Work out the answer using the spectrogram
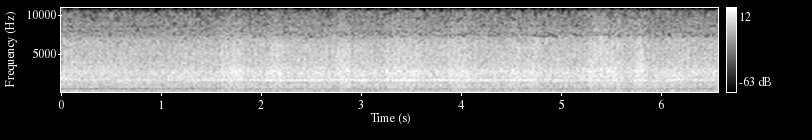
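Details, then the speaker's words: Renault Kwid idling with the AC on, fuel pump already replaced, check engine light on: a lumpy idle beat about four times a second with occasional stumbles from a third-cylinder misfire that is normal with the AC off; the cause is unconfirmed. "And same problem कर रहा है जैसे मैं अभी दिखा दूंगा AC चलाती फट फट फ मिस फायर कर"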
